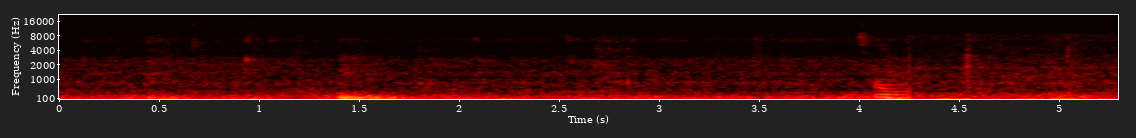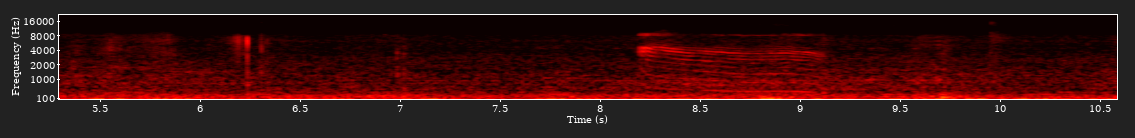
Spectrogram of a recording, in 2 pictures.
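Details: Cambodian cat resisting a vitamin dose and trying to escape; after soft human coaxing and handling noises, one loud, bending meow rises then falls near the end, over low room hum.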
